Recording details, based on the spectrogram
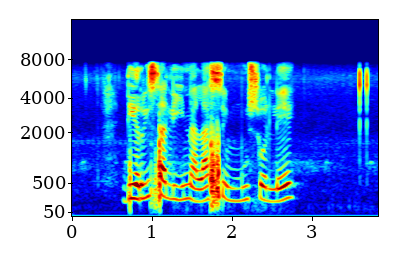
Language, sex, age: Tswana, female, 22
